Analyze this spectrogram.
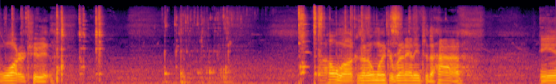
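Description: A metal lid grinds as it is screwed onto a glass jar.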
